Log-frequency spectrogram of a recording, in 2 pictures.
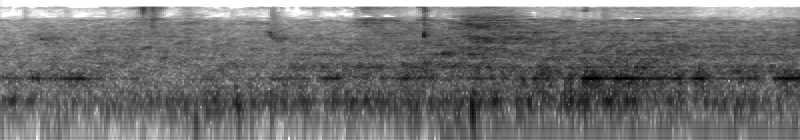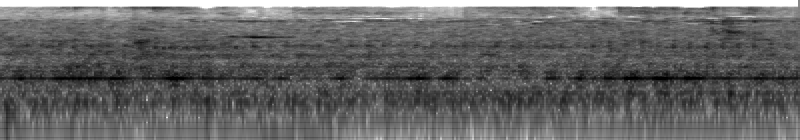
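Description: A steady mechanical background hum with one constant mid-pitched whine, growing louder over the first few seconds.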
